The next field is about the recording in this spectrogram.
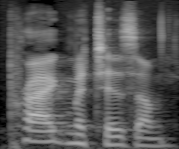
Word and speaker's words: pragmatism: We were putting the emphasis on the wrong part. Pragmatism.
